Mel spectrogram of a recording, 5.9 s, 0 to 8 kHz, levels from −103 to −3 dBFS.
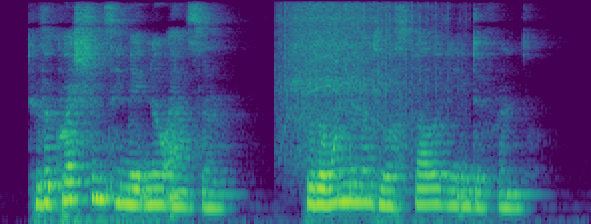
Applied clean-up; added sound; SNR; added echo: none; Sawing; 20 dB; reverberation time 0.6 s.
